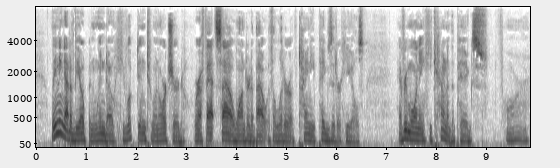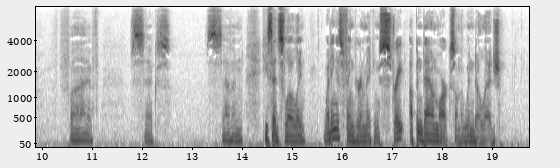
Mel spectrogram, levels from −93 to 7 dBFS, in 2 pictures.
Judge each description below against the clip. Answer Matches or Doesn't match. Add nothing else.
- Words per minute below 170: Matches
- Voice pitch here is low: Matches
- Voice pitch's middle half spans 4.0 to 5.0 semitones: Doesn't match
